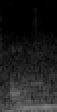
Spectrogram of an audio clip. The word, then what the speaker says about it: Om: That's happy life, happy wife, happy home, happy rhymes with home. Om, which is the crown chakra mudra chant.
